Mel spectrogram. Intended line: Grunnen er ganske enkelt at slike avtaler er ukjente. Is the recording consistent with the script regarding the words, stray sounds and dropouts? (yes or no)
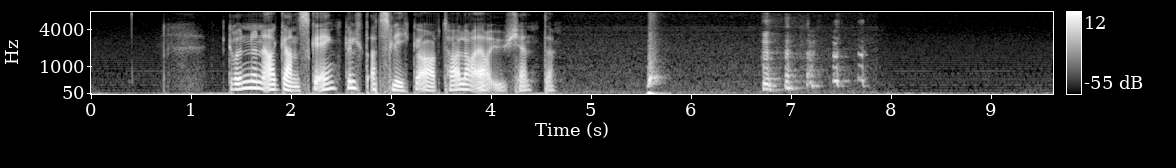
no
